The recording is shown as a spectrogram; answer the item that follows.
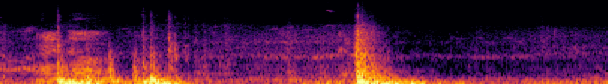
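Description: A Tata Sumo's door slammed shut once, a single sharp bang about two and a half seconds in.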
